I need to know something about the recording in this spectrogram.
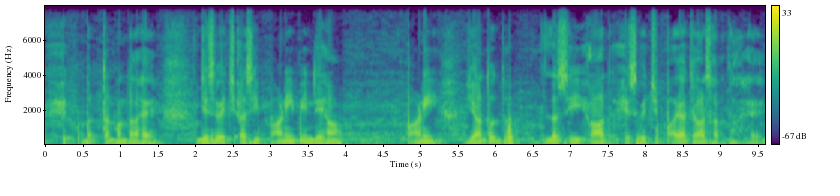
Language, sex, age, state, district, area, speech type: Punjabi, male, 30-45, Punjab, Mansa, rural, spontaneous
